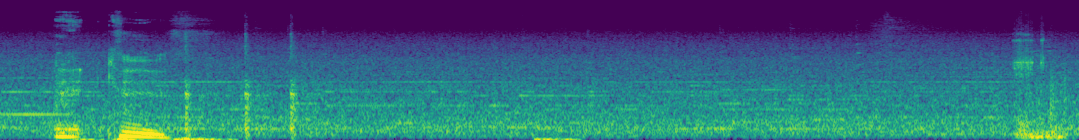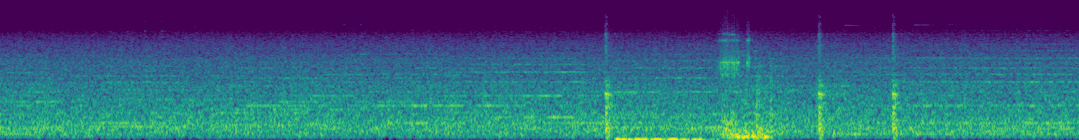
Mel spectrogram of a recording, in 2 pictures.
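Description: Metal panels click and clunk into place.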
